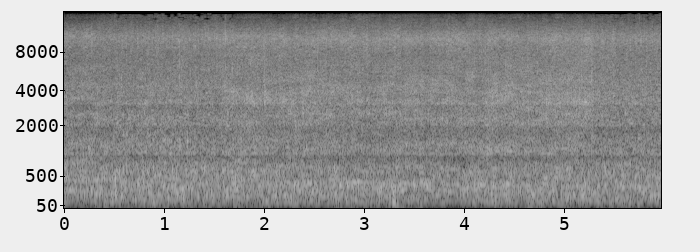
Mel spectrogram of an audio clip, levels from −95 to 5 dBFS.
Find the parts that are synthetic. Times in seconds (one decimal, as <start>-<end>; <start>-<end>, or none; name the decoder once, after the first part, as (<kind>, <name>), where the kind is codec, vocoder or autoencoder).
0.0-0.5 (codec, SNAC); 1.7-5.3

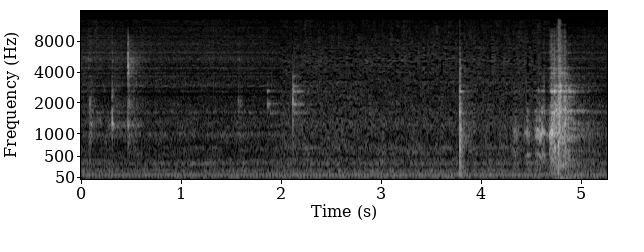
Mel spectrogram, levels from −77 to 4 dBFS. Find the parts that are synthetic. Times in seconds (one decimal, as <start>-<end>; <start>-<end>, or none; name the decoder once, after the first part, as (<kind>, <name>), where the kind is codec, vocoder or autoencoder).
0.0-2.0 (codec, SNAC); 4.6-5.3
